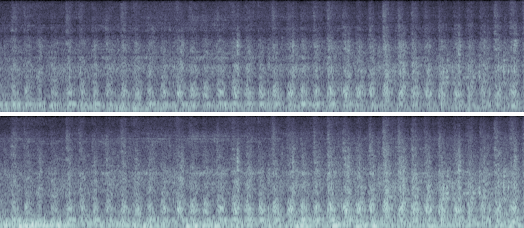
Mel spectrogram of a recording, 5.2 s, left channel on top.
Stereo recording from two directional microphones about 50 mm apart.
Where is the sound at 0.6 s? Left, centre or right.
Left.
